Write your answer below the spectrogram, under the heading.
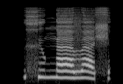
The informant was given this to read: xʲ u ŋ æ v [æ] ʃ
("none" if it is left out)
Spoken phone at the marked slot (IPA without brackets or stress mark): æ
